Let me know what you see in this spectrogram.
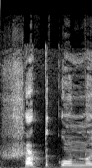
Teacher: તો આ શંકર ભગવાનવાળો જે શ છે એ તાલવ્ય શ છે અને ષટકોણનો જે બોલીએ એ મૂર્ધન્ય સ છે. અને સામાન્ય રીતે જે આપણે બોલીએ છીએ, સાચું જે બોલીએ છીએ એમાં જે સ છે એ દંત્ય છે કરીને.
